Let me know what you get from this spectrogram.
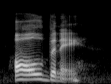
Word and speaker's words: Albany: Here's how you say it. It is Albany. – Albany? – Albany. – Albany. – Albany. – Albany. – Like all with two L's. Albany.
